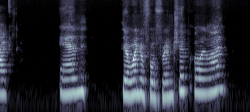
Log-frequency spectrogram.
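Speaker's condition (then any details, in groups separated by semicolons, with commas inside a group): Cerebral palsy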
